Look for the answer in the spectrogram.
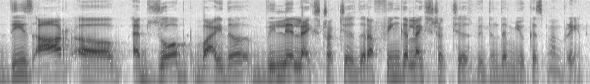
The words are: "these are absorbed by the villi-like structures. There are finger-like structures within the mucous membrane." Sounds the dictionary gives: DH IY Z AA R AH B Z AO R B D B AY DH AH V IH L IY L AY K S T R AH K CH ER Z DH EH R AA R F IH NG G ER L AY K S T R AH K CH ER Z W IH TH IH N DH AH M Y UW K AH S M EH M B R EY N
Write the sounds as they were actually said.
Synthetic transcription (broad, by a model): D IY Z AA R AH B Z AO R B D B AY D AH V IH L IY L AY K S T R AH K CH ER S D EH R AA R F IH NG G ER L AY K S T R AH K CH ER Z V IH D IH N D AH M Y UW K AH S M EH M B R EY N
